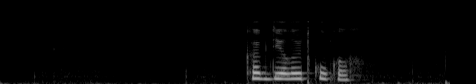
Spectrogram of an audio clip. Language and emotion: Russian, neutral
